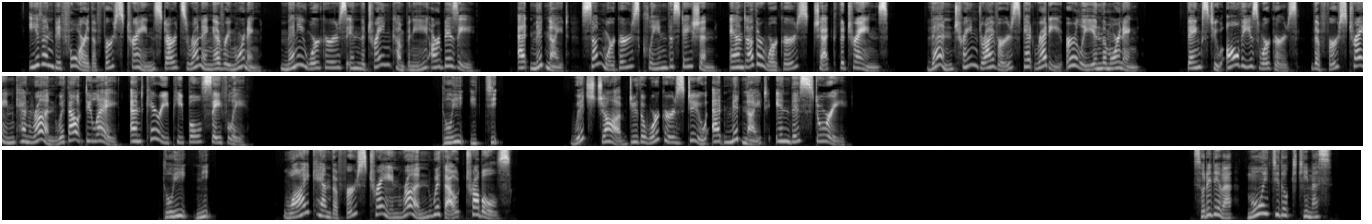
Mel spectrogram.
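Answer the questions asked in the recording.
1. They clean the station and check the trains.
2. Because many workers clean the station, check the trains and get ready before it runs.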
